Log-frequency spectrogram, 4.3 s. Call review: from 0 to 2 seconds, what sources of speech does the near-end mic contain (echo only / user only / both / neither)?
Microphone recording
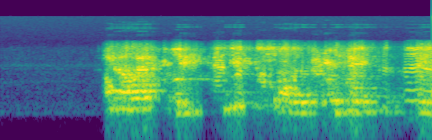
echo only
